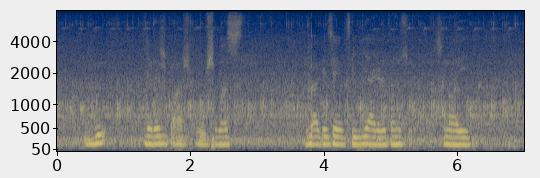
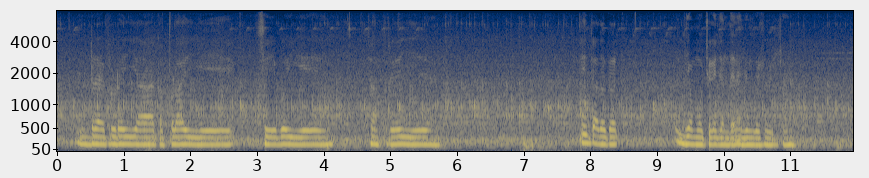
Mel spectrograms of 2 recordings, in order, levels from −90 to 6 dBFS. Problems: constant background noise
